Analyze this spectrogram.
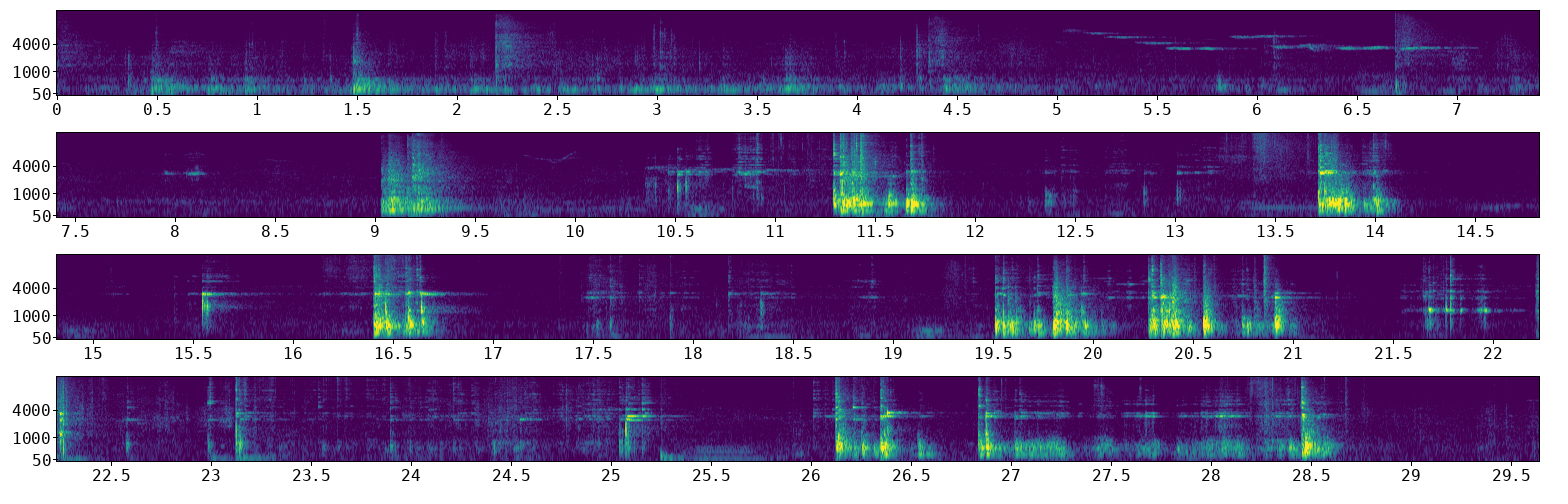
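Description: Red hollow clay bricks clinking and knocking against each other as they are lifted out of a metal wheelbarrow, in irregular strokes and quick clusters from about a third of the way in. Before that there is a low rumble as the wheelbarrow is wheeled in.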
